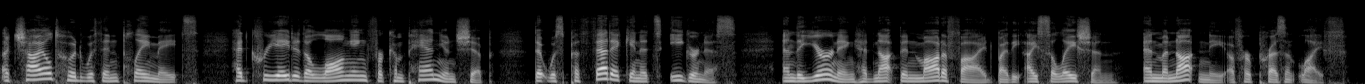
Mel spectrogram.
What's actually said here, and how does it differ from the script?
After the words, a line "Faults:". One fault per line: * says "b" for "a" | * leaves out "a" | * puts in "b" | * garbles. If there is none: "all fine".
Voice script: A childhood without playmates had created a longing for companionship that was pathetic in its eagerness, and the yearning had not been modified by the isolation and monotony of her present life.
A childhood within playmates had created a longing for companionship that was pathetic in its eagerness, and the yearning had not been modified by the isolation and monotony of her present life.
Faults:
* says "within" for "without"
